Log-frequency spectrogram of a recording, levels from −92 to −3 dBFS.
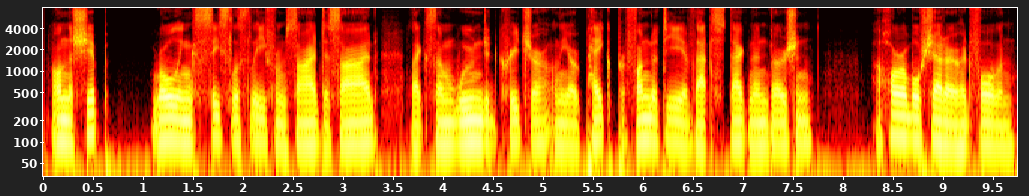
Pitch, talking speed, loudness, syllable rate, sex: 100 Hz, 150 wpm, -17 LUFS, 5.3 syllables/s, male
